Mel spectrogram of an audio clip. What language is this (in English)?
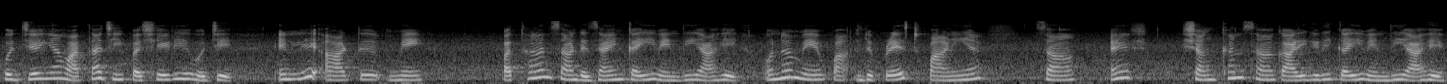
Sindhi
